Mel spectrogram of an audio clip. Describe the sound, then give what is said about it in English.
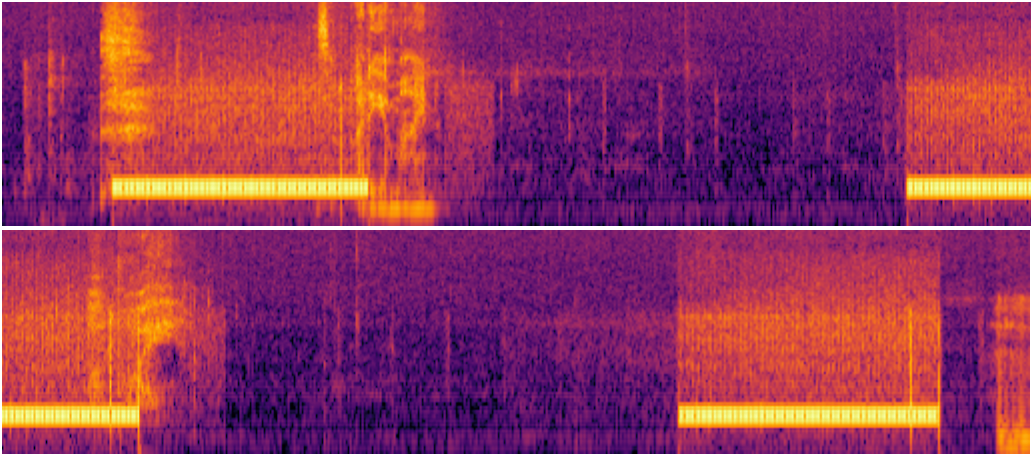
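A phone rings out three times, each long steady electronic tone lasting about two seconds with regular pauses between, loud; a voice speaks briefly in one of the gaps. “After this, if you want to just call like George Lopez or something, that would work too.”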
